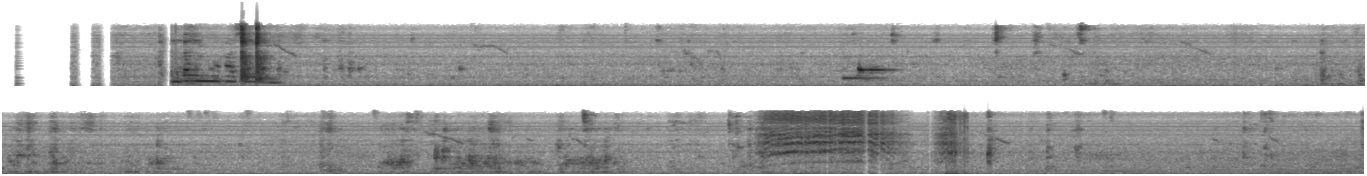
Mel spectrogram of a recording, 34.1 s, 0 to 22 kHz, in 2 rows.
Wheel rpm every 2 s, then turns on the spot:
0, 0, 0, 0, 0, 0, 0, 0, 0, 0, 0, 0, 100, 20, 0, 0, 0.
none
